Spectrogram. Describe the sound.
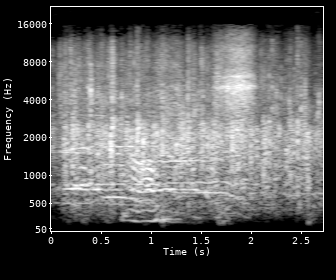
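An audience applauds to welcome a speaker, a dense, steady clatter of clapping that holds throughout at even loudness, with voices mixed in.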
